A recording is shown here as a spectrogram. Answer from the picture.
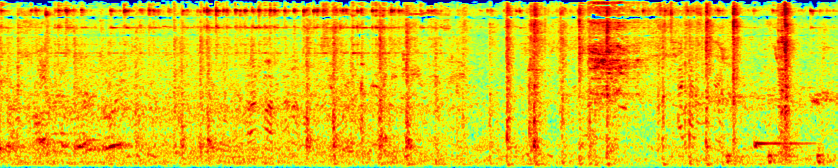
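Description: Small boardwalk tourist train running along its track: a steady rumble with irregular clicks and knocks from the running gear, and a brief steady tone near the end.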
